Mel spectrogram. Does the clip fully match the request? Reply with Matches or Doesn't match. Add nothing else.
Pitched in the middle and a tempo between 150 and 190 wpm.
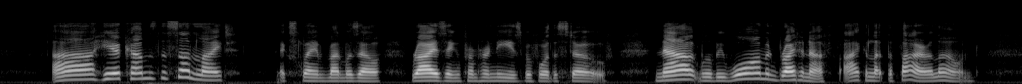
Matches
